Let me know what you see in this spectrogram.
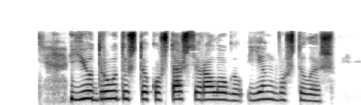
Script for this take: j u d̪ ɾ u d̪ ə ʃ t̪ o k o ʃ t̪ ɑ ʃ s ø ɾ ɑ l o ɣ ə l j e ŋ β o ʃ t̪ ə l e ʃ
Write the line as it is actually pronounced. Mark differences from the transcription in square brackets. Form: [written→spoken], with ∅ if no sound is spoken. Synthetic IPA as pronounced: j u d̪ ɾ u d̪ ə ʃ t̪ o k o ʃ t̪ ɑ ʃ s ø ɾ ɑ l o ɣ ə l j e ŋ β o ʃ t̪ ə l e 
